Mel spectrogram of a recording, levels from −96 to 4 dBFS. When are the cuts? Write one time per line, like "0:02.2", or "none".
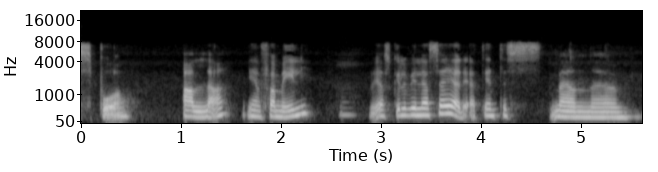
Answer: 0:02.9
0:04.7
